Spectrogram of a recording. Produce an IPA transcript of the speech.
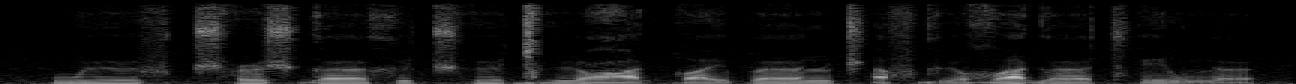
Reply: w ʉː f t͡ʃʰ ə˞ ʃ ɡ œː x ʉ t͡ʃʰ ʉ ɡ͡ǀ ʉː ʕ a ɡ qʷ ɪː p œː n t͡ʃʼ a f ɡ ʉː ʁʷ a ɡ œː t͡sʼ ɪː w n œ

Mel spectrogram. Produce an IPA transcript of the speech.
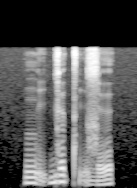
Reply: n ḭ˧ ɡ ɪ˦ tʼ ḭ˦˨ ɮ ɪ˨˦

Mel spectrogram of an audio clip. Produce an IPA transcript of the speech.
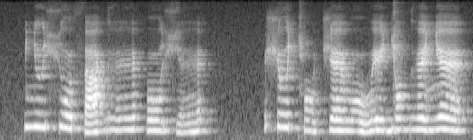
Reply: ʎ ɯ˥ ç o˥˧ θ a˩˧ ɡʱ ɛ̤˥ | o˧ ç ɛ̤˩˧ | ʃ ɤ˥ c ɔ̤˧˩ t͡ʃ ɛ˧ β o˧˩ β e˥˧ ɟ ɔ˥ ɡʱ ɛ˥˧ ʎ ɛ˥˧

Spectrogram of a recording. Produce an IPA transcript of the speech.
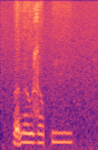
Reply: ə̰ ð ə u̯ z ɤ p i

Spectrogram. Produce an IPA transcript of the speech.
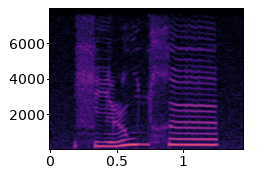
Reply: ɬ i˩ ɭ u˥ ʎ x œ˥

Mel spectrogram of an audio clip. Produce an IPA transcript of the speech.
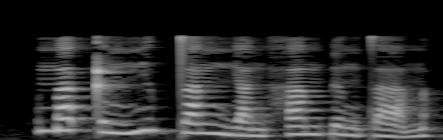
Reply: m a˦˥ k̚ ʈ ə˧ ŋ ɲ ɨ˦˥ p̚ t̪ a˧ ŋ ɲ a˨˩ n h a˧ m ɗ ə˨˩ ŋ t̪ a˨˩˨ m

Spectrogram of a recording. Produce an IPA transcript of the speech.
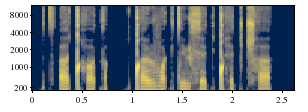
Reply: t͡sʼ a ǃʰ ɑ k | ǃ a ɭ v ɑ k t i ɭ x ɛ k ǃʰ ɛ k ʈ͡ʂʰ a

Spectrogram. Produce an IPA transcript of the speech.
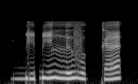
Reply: ɡ͡b i˨˩˦ ɓ i˨˥ lː ɯ˨˥ v o˨˩ kː æ˨˥

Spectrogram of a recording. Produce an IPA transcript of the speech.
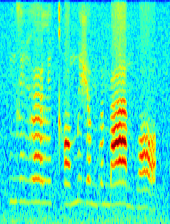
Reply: n z i ɣ œ l i kʰ ɔ m i ʒ œ m b œ m ʕ a m b ɔ

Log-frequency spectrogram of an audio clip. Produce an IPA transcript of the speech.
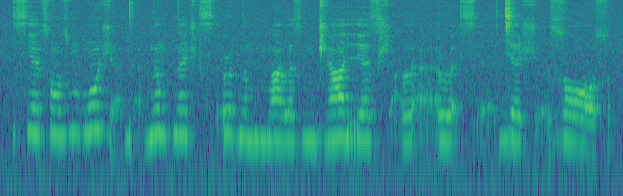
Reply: sʲ ɛ̃ s ɔ̃ z m b ɔ̃ ʒ æ̰ d æ̰ d ə̃ b d ɛ̃ ʃ sʲ ə̰ ɹ d ə̃ b m b ã l ə z n d͡ʒ ã rʲ ɛ z ʃ a̰ l æ̰ ɹ ɛ̰ sʲ ɛ̰ dʲ ɛ ʃ ə̰ z ɔ s

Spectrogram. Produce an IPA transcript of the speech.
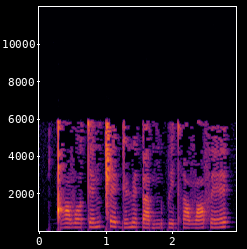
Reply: ɡ͡ǃ ɑ v ɔ t ɛ ŋ ǁ ɛ ɡ ɛ ɳ ɛ ɠ a b ŋ ɘ p e d θ ɑ v ɑ f ɛ

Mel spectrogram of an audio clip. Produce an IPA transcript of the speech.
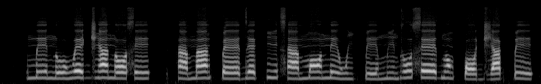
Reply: m e˦ n o˧ w ɛ˦ d͡ʒ ã˦ n ɔ˧ s e˧ | k ã˨ m ã˧ k͡p ɛ˨ d ɛ˧ k ĩ˦ s ã˧ m ɔ̃˦ n e˦˨ w i˨ k͡p e˨ m ĩ˧ d o˦ s ɛ˦ d ɔ̃˦˨ k͡p ɔ˨ d͡ʒ a˨˦ k͡p e˦˨

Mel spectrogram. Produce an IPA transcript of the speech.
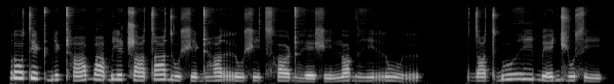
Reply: ɾ ɔ˦ t e˦˨ ʈ b i˧ ʈʰ ɑ˨˦ b ɑ˧ ɓ i˦ ʈ͡ʂ ɑ˧ t ɑ˦ d u˨ ʃ i˨ ɖʱ ɑ˧ r u˨ ʃ i˨ t͡sʰ ɒ˦ ɖʱ e˨ ʃ i˨ n ɒ˦ ɡʱ i˧ r u˦˨ r | d ɑ˨ t ɠ u˦ ɦ i˦ ɓ e˨˦ d͡ʑ u˧ s i˨

